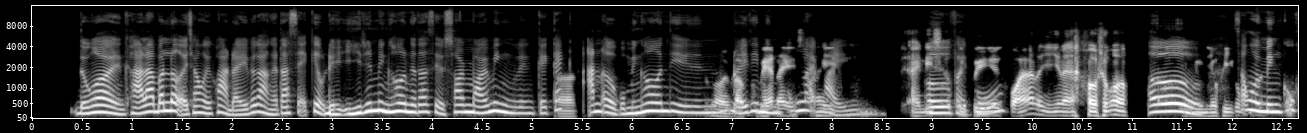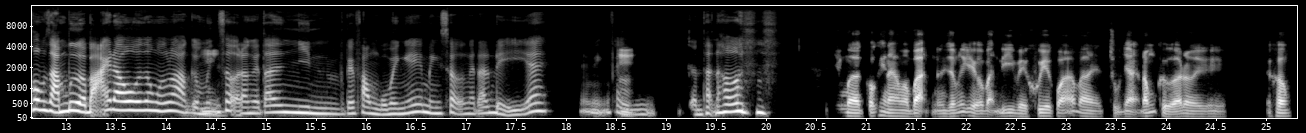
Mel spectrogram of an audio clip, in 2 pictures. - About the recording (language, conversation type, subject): Vietnamese, podcast, Lần đầu bạn sống một mình đã thay đổi bạn như thế nào?
- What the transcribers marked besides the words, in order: "kiểu" said as "siểu"; tapping; other noise; laughing while speaking: "nào?"; laughing while speaking: "hơn"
